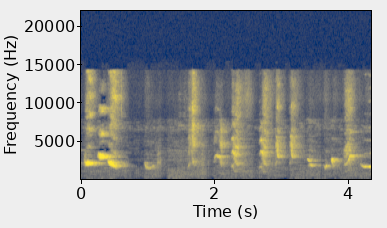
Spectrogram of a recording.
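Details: Caged greater green leafbird tested at the cage bottom, opening with loud slurred whistles, then a busy series of buzzy chips and short whistled notes in quick succession.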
